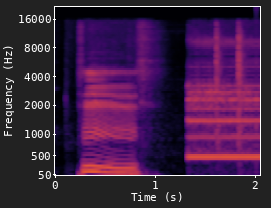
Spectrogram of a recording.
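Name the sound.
phone call ringing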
